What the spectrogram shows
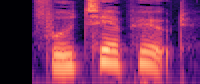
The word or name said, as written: fodterapeut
